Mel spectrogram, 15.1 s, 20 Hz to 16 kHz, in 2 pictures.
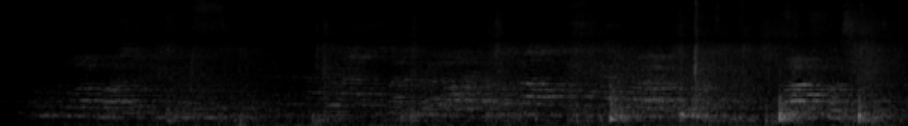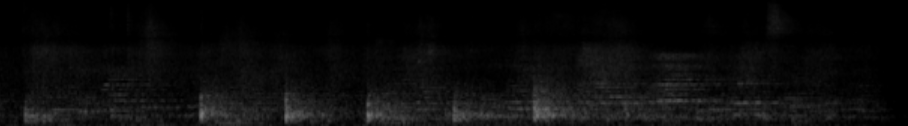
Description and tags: guia com passos
Person walking with the voice of a guide in the exposition.
This recording was made with a zoon h2 and a binaural microphone in Fundação de Serralves on Oporto.
binaural, exposition, Field-recording, public-space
